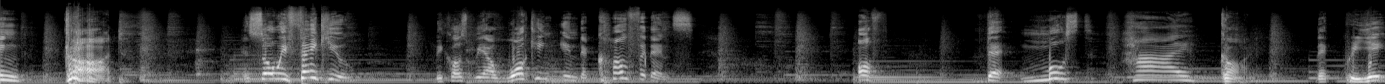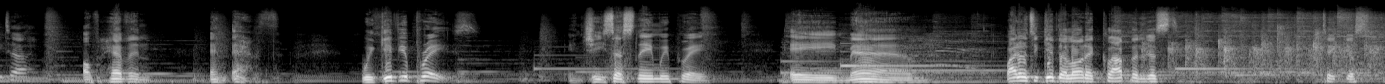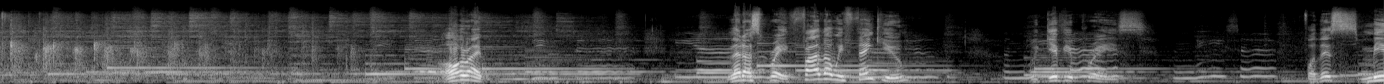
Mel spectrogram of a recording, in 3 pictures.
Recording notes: preached at our Faith Encounter Service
